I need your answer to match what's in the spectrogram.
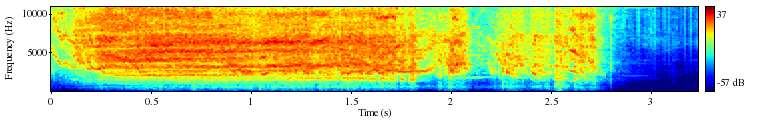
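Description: Metal ball bearings on dry ice give off a loud, shrill, steady whine with a hissy edge, then break into choppy, chattering squeals before cutting off into silence.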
